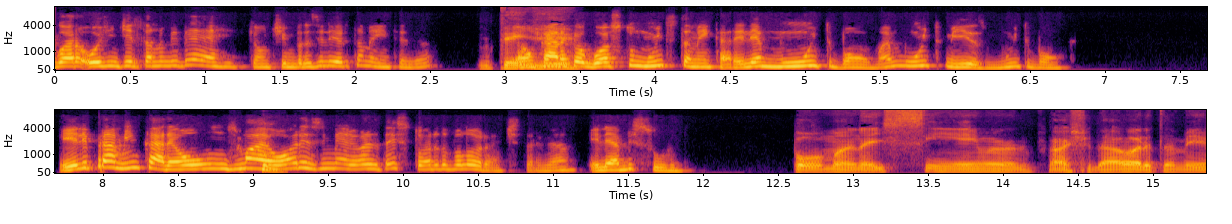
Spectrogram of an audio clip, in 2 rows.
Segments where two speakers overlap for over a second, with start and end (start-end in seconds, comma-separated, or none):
none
